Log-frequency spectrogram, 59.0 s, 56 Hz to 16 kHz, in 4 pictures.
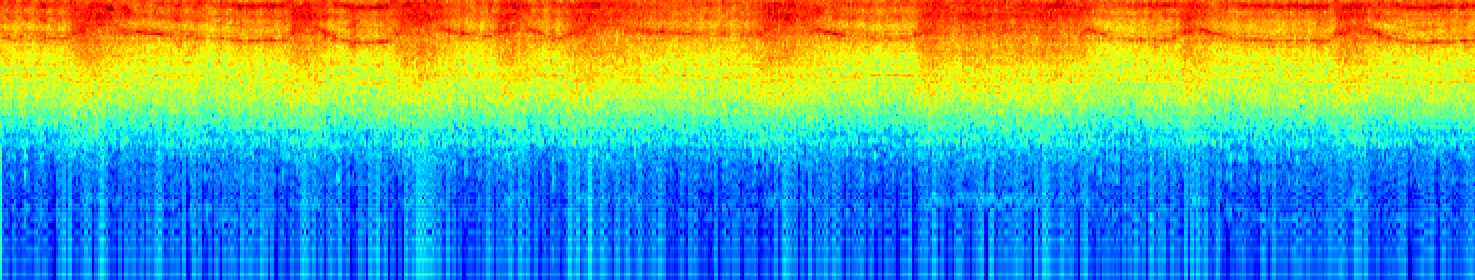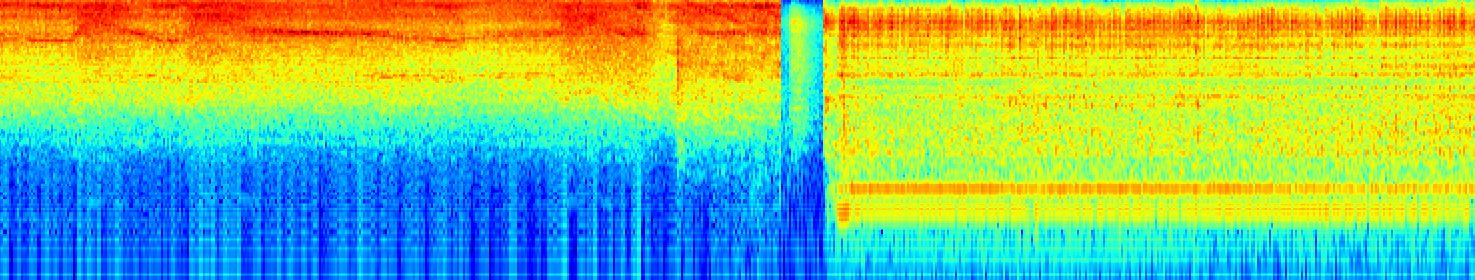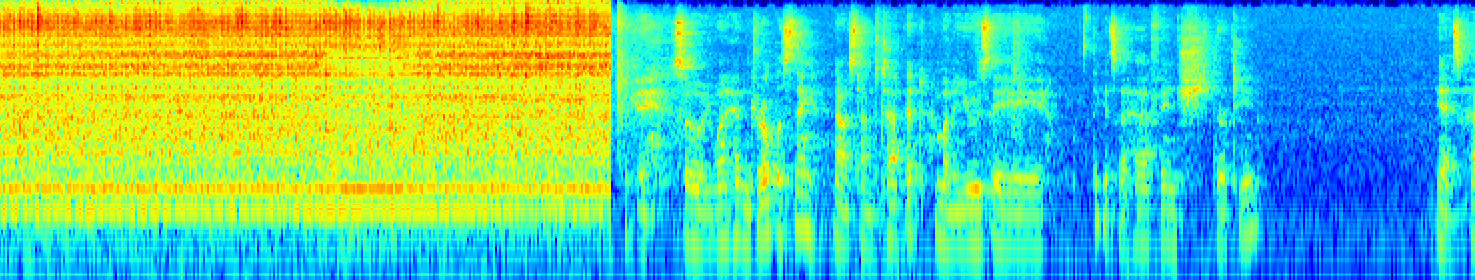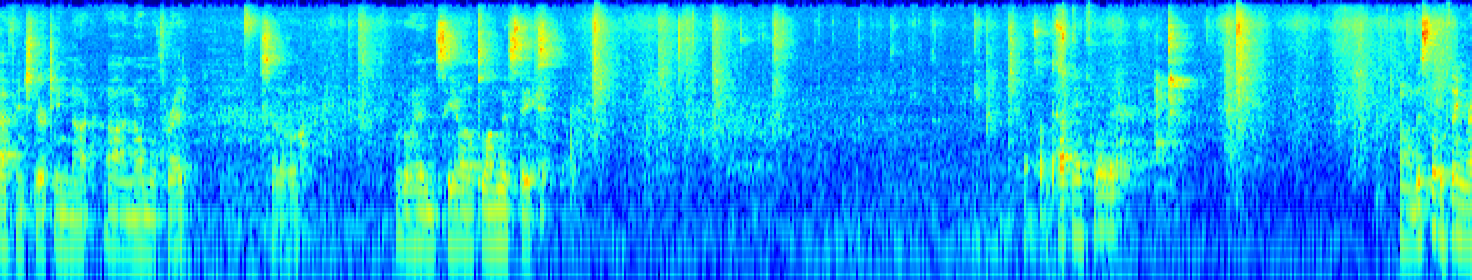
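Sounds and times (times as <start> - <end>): angle grinder grinding steel: 0.0 - 35.6
drill drilling through plate: 0.0 - 35.6.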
